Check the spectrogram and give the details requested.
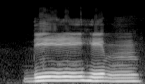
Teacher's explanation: panjangkan dinya 2 harakat karena di sini ada ya kecil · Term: mad tabi'i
